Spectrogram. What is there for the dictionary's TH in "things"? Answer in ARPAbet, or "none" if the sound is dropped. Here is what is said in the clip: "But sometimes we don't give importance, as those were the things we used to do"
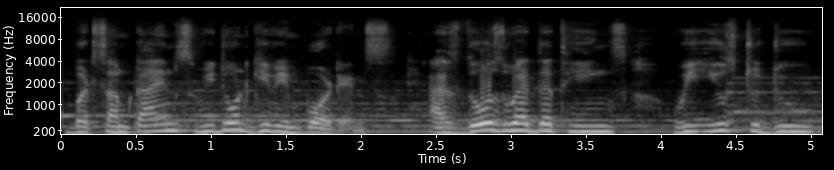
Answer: T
